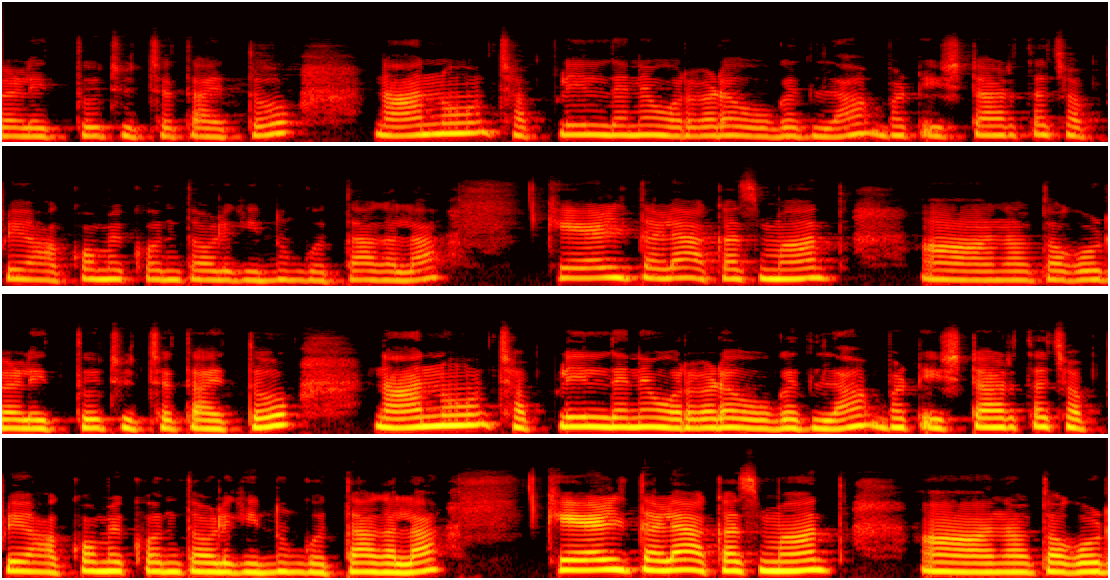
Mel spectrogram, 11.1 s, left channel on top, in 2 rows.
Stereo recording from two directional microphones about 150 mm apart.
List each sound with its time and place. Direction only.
0.0 s speech: 30° right (ahead or behind)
